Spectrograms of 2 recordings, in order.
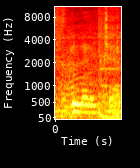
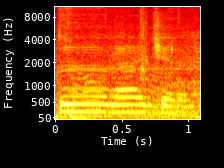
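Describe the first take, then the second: First: No vowel is heard between the b and l. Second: A vowel is heard between the b and l. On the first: The speaker calls it wrong. "bukanlah belajar" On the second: The speaker calls it right. "melainkan belajar. Setelah huruf b ada huruf e-nya"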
